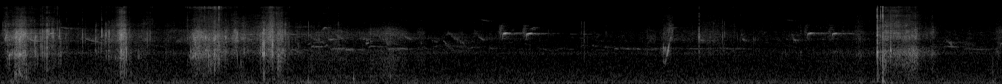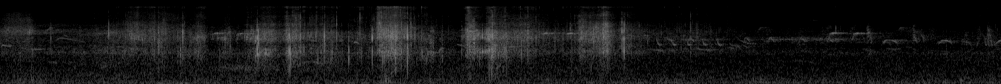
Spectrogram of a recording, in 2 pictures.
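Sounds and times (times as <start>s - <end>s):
footsteps in grass: 0.0s - 4.3s, 8.5s - 17.4s
high bird chirps: 0.2s - 20.0s.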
